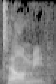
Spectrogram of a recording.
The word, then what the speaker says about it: Talmid: I think it's a Talmid. Is that all right? A disciple of a rabbi. I believe it's pronounced Talmid.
